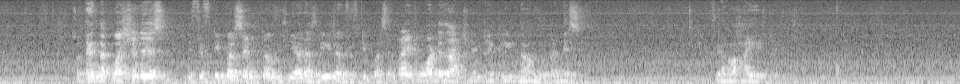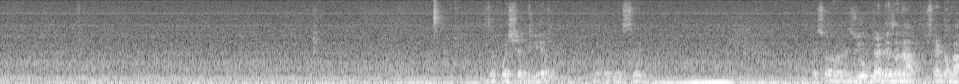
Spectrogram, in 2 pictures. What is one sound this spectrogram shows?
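A man lectures calmly, pausing between phrases.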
